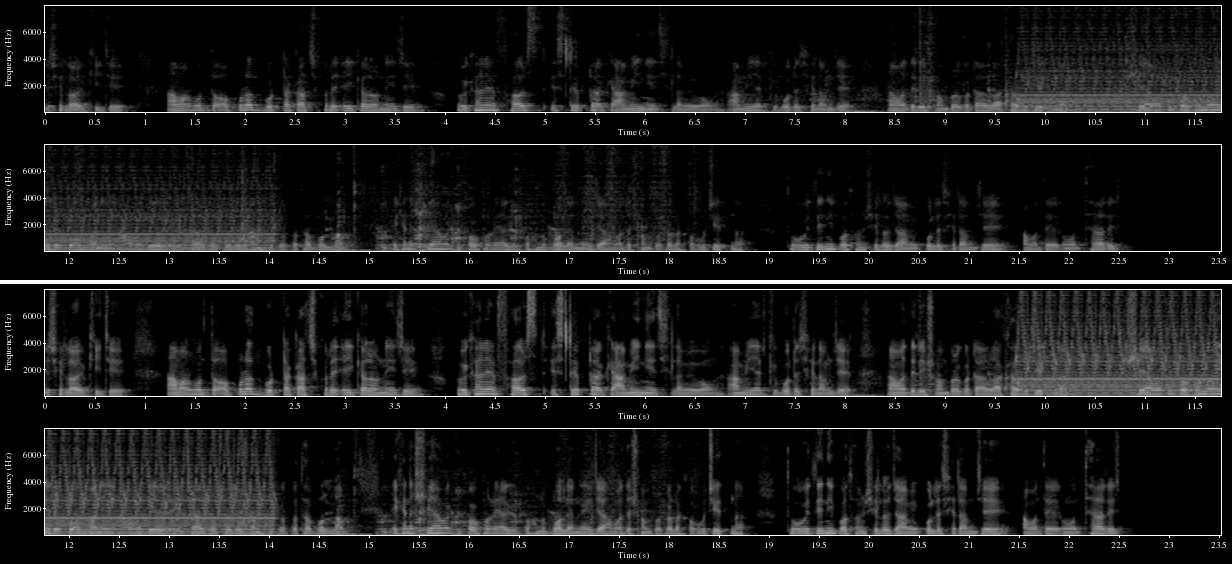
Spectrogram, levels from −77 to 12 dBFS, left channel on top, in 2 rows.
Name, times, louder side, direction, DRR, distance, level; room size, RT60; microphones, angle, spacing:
voice 1, 0.0-10.3 10.7-18.8 19.2-22.5, right 4 dB, 50° right, 0.6 m, -34 dB
Livestock farm animals working animals, 6.7-18.4, left 1 dB, 15° left, 2.7 m, -45 dB
sound 1, 9.7-14.1, right 4 dB, 80° right, 1.2 m, -36 dB
17.5 x 6.1 x 3.9 m
head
